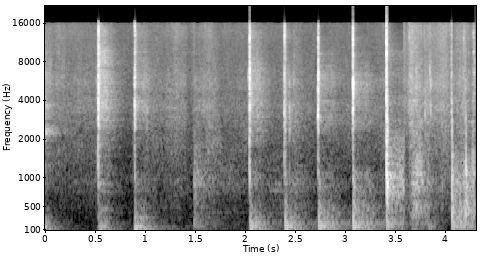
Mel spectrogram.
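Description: Stone pestle (lohoro) pounding chutney ingredients on a flat Nepali grinding stone (silauto), stone knocking on stone. Three knocks, a short pause, then a steady run of about three knocks a second.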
